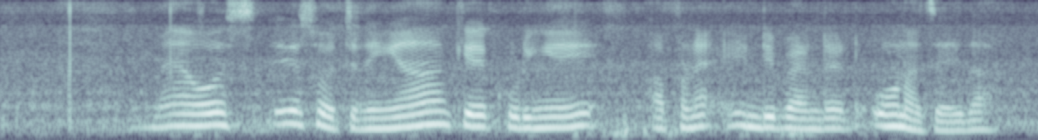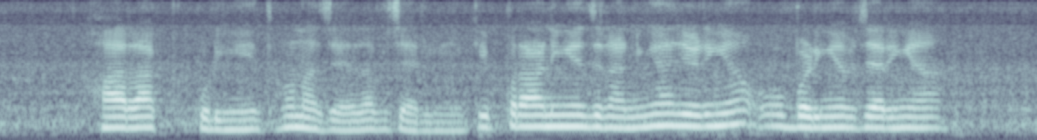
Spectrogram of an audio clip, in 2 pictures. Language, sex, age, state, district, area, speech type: Dogri, female, 45-60, Jammu and Kashmir, Udhampur, urban, spontaneous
